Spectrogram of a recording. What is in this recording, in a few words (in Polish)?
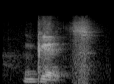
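"gec", Kurpie dialect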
